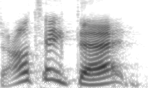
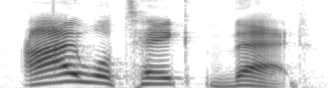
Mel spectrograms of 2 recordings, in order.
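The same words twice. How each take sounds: First: Said in the usual way. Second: "I will take that" drawn out slowly, word by word; loud, deliberate "I will take that", each word weighted; slow emphasis. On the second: Real, not acted. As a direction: stretch "I will take that" for firm approval. Emphatic repeat of acceptance.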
